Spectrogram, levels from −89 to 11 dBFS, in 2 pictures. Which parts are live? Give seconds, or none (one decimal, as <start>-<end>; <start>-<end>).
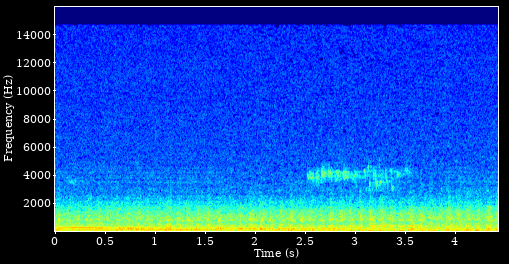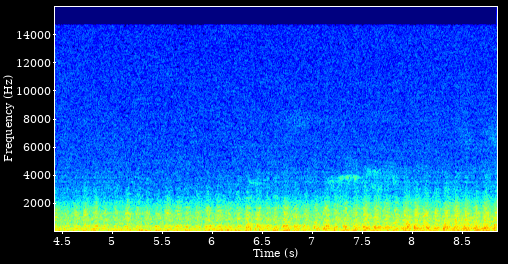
1.7-3.9; 5.1-6.6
